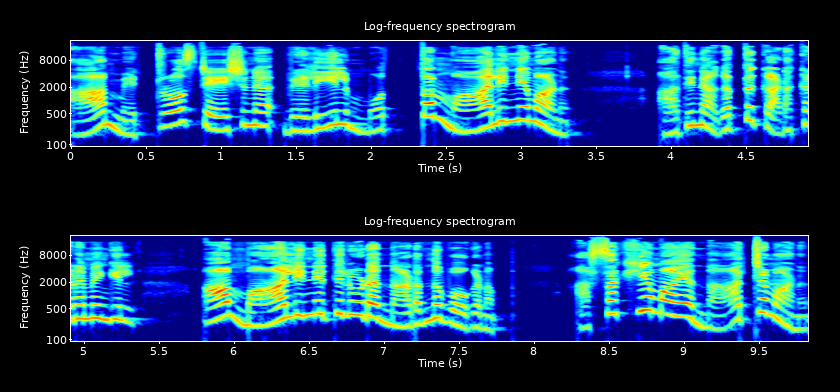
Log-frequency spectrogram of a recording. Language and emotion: Malayalam, disgusted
